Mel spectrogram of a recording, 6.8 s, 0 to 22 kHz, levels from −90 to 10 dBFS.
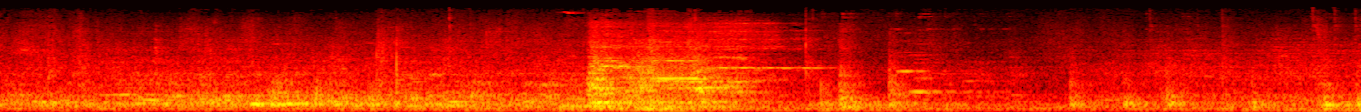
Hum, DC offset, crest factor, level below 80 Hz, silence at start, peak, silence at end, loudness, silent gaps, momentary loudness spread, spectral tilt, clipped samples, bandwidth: none; under 0.1%; 18 dB; -48 dBFS; 0 s; -6 dBFS; 0 s; -24 LUFS; none; 15 LU; -5.5 dB/octave; under 0.1%; 16 kHz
